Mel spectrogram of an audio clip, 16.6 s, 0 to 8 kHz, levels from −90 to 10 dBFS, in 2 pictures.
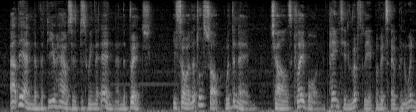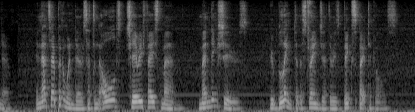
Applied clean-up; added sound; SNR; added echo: none; Tambourine; 14 dB; none.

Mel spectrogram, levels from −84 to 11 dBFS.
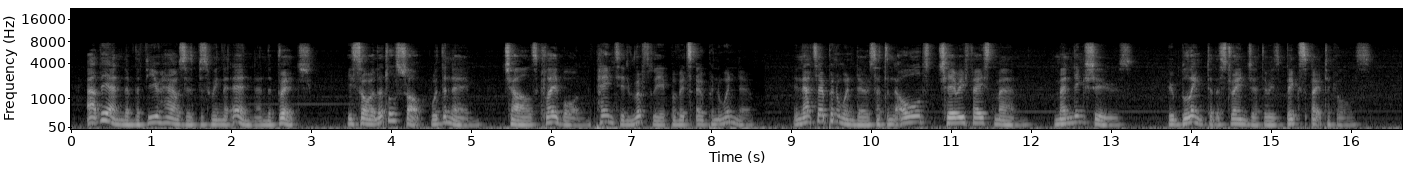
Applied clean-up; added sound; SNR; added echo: none; none; none; none.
